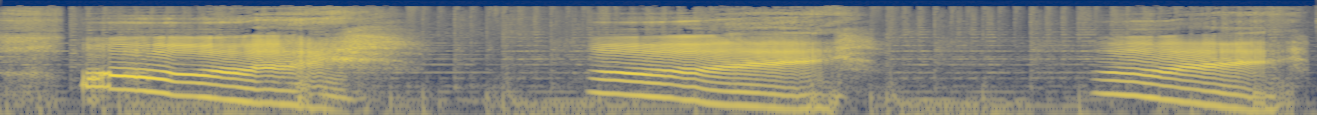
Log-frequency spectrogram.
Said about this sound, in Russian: Зеваем. Да-да-да, зеваем, господа. Кстати, можно и даже нужно зевать со звуком. Примерно так.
